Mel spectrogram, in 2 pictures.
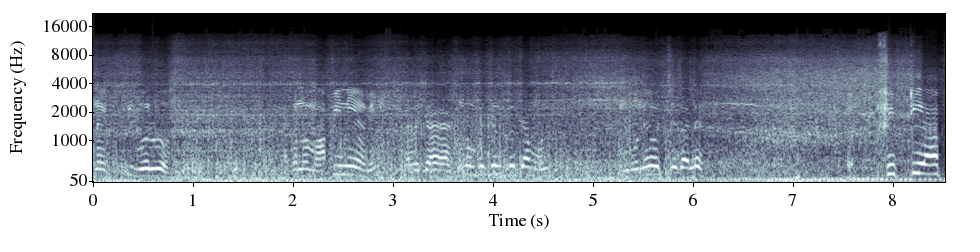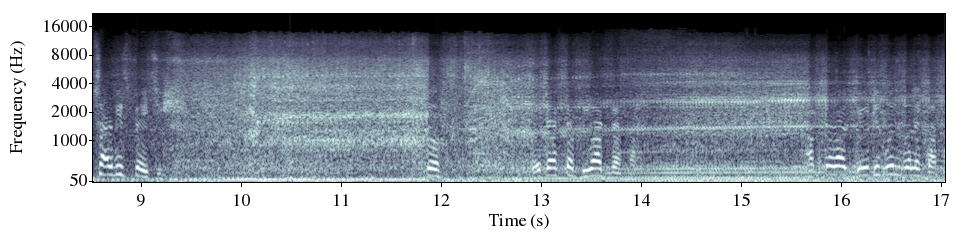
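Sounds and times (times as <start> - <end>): faint engine whine: 0.0 - 17.0
motorcycle running: 0.0 - 17.0
wind rumble on microphone: 0.0 - 17.0.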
